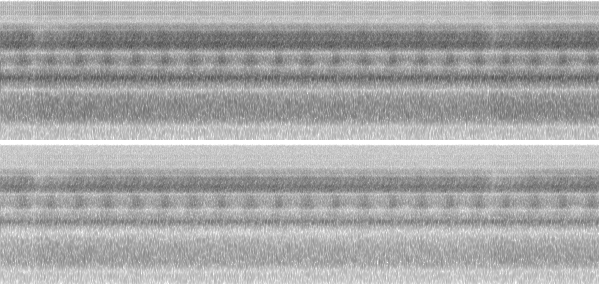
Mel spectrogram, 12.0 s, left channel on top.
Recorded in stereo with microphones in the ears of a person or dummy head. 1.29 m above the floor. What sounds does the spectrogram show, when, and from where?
0.0 s an insect: 35° left (ahead or behind)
